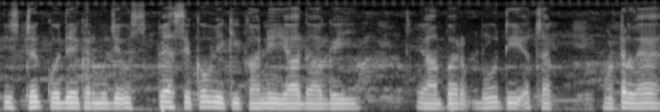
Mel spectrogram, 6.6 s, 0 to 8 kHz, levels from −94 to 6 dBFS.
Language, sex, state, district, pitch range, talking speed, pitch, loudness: Hindi, male, Rajasthan, Bikaner, 120-135 Hz, 180 wpm, 125 Hz, -18 LUFS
